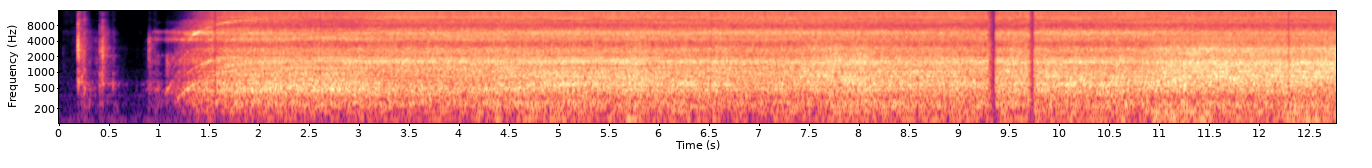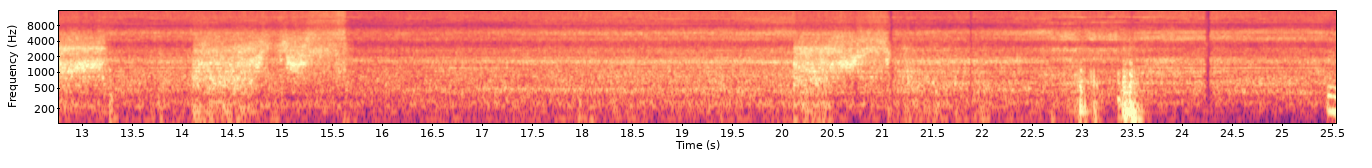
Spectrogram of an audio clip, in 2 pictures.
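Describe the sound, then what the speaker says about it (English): A vacuum cleaner sucking up aluminum shavings, a loud, steady roaring whine that starts abruptly and runs nearly the whole time, with brief shifts in pitch and a few rattling pickups. "I'm going to want to vacuum this up because we don't want to spread this aluminum all over"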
